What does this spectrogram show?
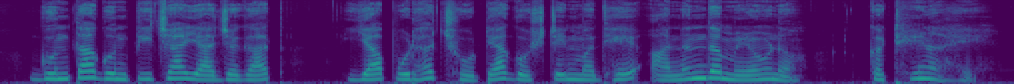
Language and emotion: Marathi, sad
